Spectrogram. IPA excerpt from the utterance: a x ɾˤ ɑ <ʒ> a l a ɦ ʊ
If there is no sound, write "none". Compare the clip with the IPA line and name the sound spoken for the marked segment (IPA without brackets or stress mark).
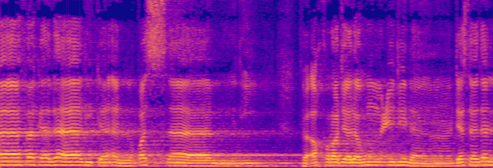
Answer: d͡ʒ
